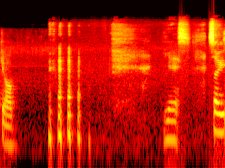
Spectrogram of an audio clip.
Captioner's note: laughs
